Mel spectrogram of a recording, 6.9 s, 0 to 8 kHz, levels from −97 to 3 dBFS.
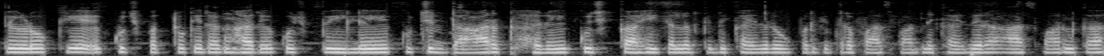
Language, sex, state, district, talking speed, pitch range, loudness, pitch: Hindi, female, Chhattisgarh, Raigarh, 260 wpm, 195-205 Hz, -18 LUFS, 195 Hz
